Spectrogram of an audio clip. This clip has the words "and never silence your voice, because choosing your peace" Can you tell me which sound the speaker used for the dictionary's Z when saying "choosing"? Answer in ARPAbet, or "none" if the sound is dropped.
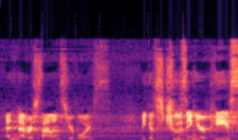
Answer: Z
